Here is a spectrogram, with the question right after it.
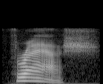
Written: thrash

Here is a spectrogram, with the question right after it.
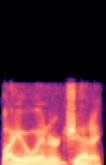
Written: bioenergetic

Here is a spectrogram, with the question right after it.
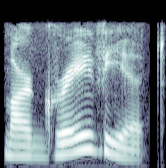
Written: margraviate

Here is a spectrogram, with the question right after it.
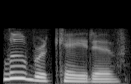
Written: lubricative

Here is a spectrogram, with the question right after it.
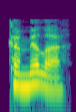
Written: camilla

